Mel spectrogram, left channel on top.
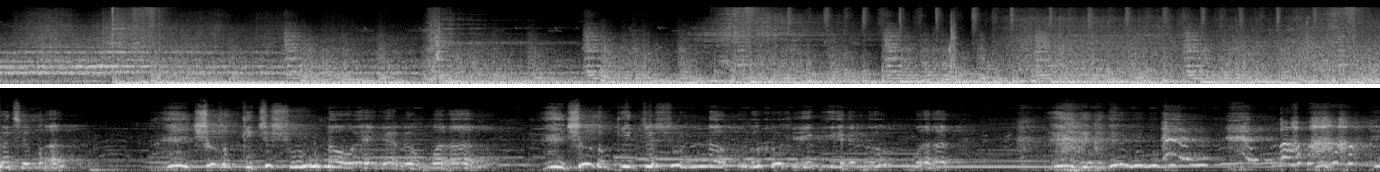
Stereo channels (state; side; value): different; both; correlation -0.01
